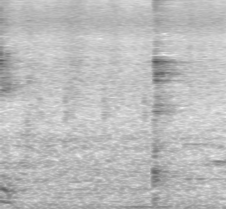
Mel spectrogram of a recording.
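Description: A single brief cough about a second and a half in, over quiet room tone.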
